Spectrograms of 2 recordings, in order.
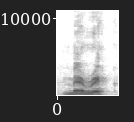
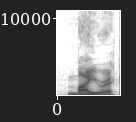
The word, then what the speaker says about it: Myrick: people mispronouncing my surname even you've probably had merrick uh mayrick myrick is how i pronounce it yeah um merrick and mayrick are the two especially maywreck mayrick is a is a popular one i think even i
